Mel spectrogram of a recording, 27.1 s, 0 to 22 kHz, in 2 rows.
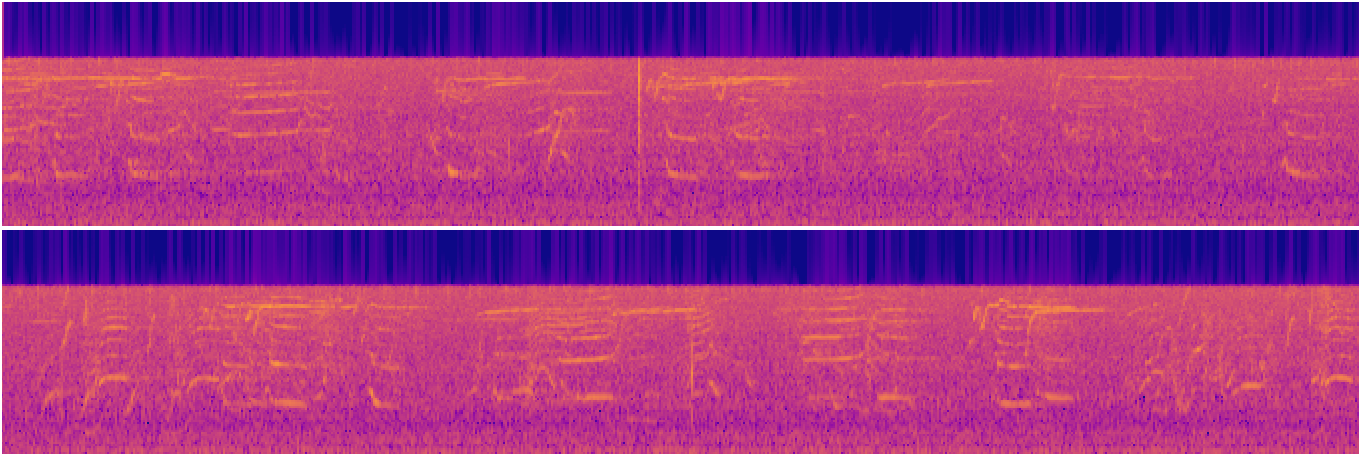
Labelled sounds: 0.0	1.4	killer whale, southern resident, 2.1 to 5.5 kHz
2.3	3.0	killer whale, southern resident, 1.9 to 4.1 kHz
4.5	5.2	killer whale, southern resident, 5.2 to 5.4 kHz
5.5	6.0	killer whale, southern resident, 4.1 to 4.2 kHz
6.5	7.5	killer whale, southern resident, 0.84 to 5.5 kHz
12.8	13.2	killer whale, southern resident, 0.89 to 1.0 kHz
14.5	14.8	killer whale, southern resident, 1.3 to 1.5 kHz
15.4	16.7	killer whale, southern resident, 0.84 to 6.4 kHz
17.2	17.5	killer whale, southern resident, 0.84 to 1.2 kHz
18.3	19.4	killer whale, southern resident, 3.7 to 8.0 kHz
19.7	20.1	killer whale, southern resident, 4.7 to 5.2 kHz
21.5	22.0	killer whale, southern resident, 0.84 to 3.1 kHz
22.3	22.7	killer whale, southern resident, 0.96 to 1.1 kHz
23.5	24.3	killer whale, southern resident, 0.87 to 1.1 kHz
26.7	27.1	killer whale, southern resident, 1.3 to 1.5 kHz

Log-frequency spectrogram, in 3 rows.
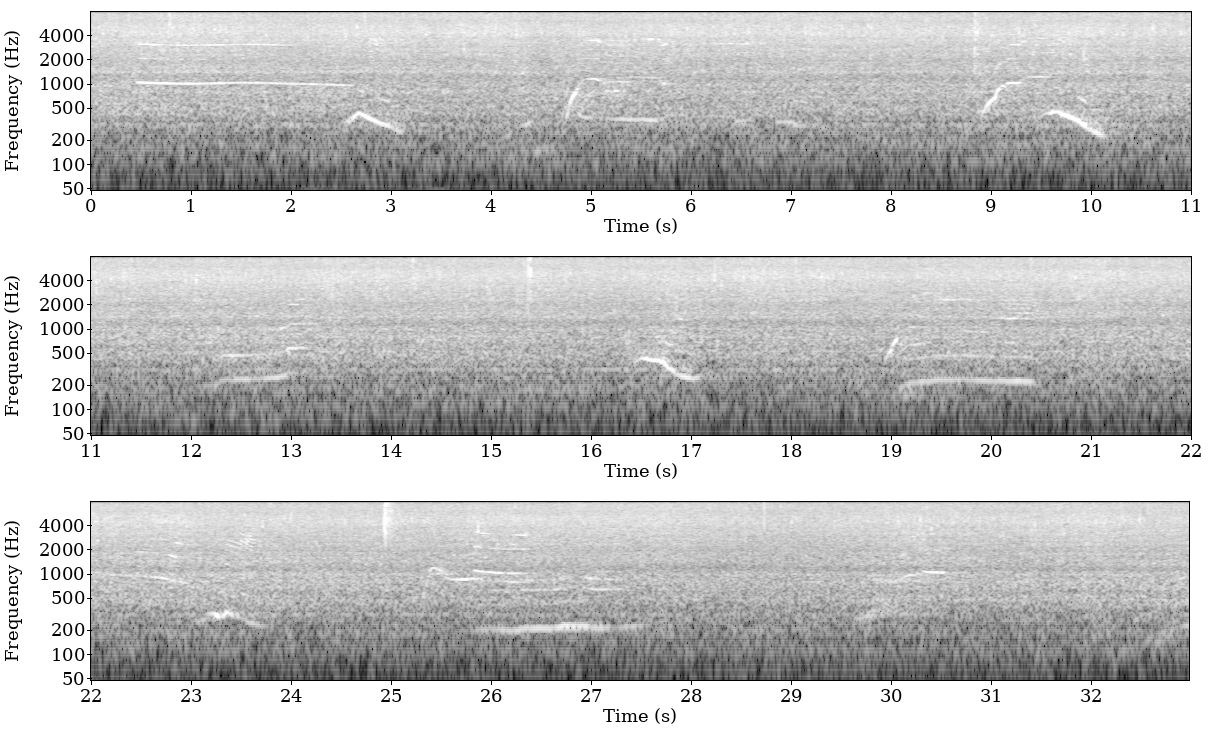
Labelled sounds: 0.4	1.4	humpback whale, 0.97 to 3.2 kHz
2.3	2.6	humpback whale, 0.91 to 1.0 kHz
4.9	5.3	humpback whale, 0.97 to 1.2 kHz
9.0	9.6	humpback whale, 0.78 to 1.3 kHz
12.9	13.2	humpback whale, 0.94 to 1.2 kHz
19.5	19.8	humpback whale, 2.3 to 2.4 kHz
22.6	22.9	humpback whale, 0.81 to 0.94 kHz
25.4	26.4	humpback whale, 0.81 to 2.1 kHz
29.8	30.6	humpback whale, 0.78 to 1.1 kHz

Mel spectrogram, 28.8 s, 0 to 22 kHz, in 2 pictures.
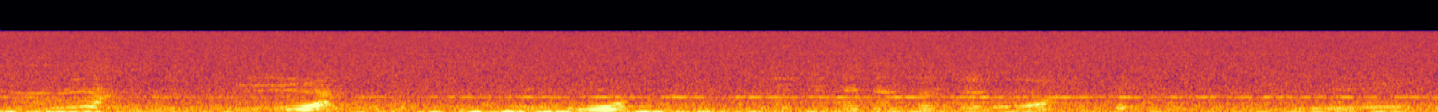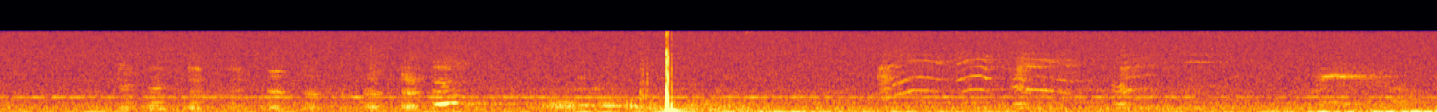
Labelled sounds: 2.4	2.8	humpback whale, 0.83 to 1.0 kHz
18.4	18.6	humpback whale, 0.99 to 1.6 kHz
23.3	25.0	humpback whale, 0.80 to 3.1 kHz
26.2	26.5	humpback whale, 2.5 to 2.7 kHz
27.5	28.1	humpback whale, 1.2 to 1.7 kHz

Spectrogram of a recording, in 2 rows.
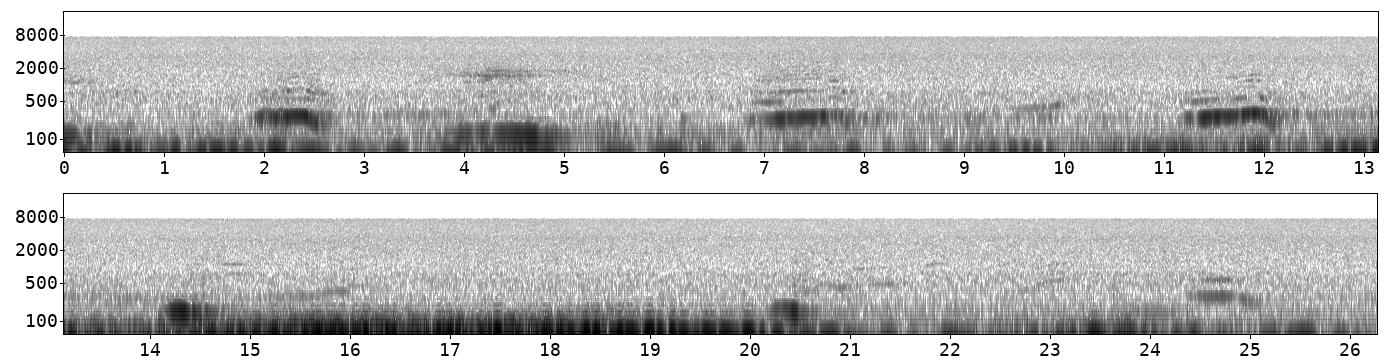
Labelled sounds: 2.2	2.5	humpback whale, 0.80 to 0.90 kHz
3.9	4.5	humpback whale, 1.1 to 1.9 kHz
14.7	15.0	humpback whale, 1.0 to 1.2 kHz
21.0	21.3	humpback whale, 0.86 to 0.99 kHz

